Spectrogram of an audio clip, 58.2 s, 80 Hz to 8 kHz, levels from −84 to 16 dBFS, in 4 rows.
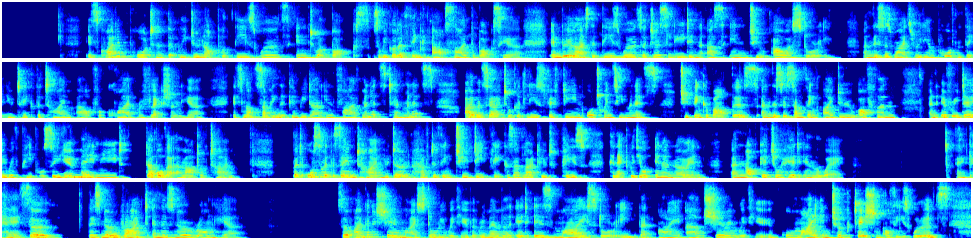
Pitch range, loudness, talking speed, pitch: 170-200 Hz, -22 LUFS, 175 wpm, 180 Hz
